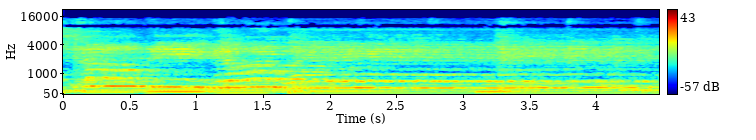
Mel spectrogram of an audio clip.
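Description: Women's voices singing a worship song in long held notes over steady instrumental accompaniment.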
